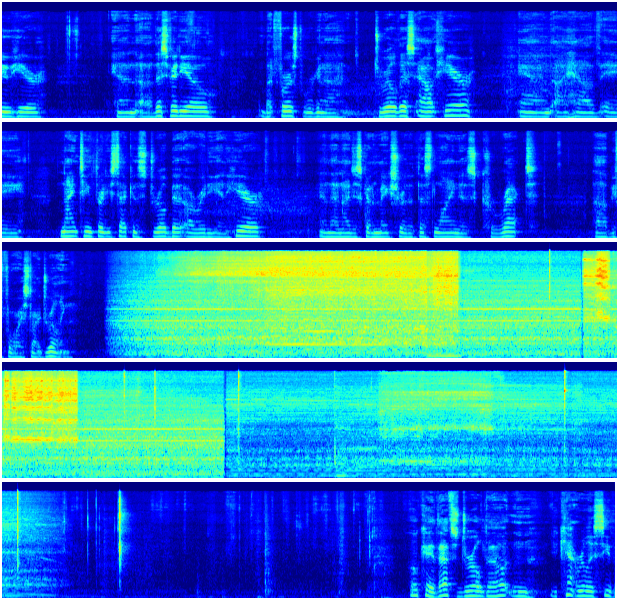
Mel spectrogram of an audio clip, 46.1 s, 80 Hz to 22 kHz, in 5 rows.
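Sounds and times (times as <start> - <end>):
lathe running: 20.0 - 37.8
drill boring into wood: 20.0 - 37.9.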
